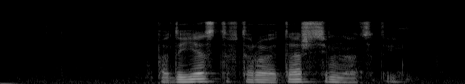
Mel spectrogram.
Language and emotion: Russian, neutral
